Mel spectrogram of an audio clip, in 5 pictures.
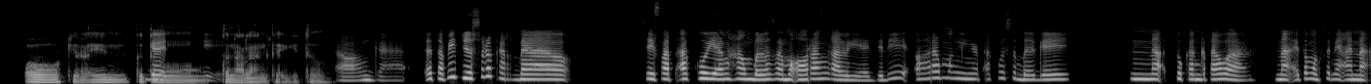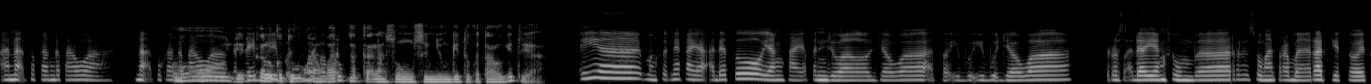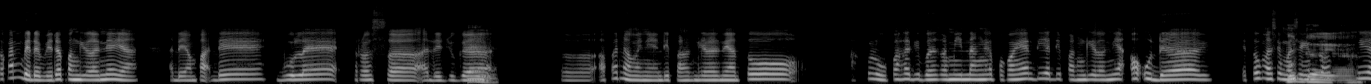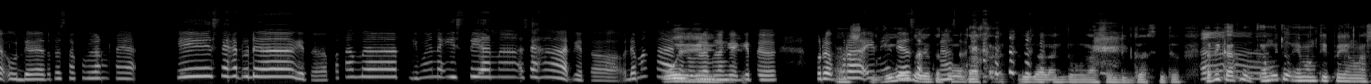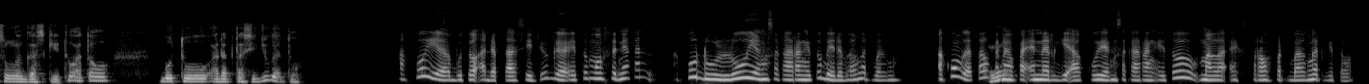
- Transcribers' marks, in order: in English: "humble"; laughing while speaking: "dekat"; laugh
- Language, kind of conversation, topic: Indonesian, podcast, Bagaimana proses kamu membangun kebiasaan kreatif baru?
